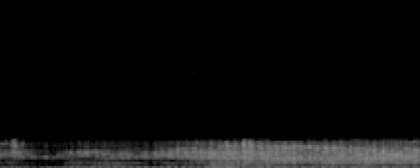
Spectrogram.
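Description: Motorcycle engine running as it rides up and pulls in close, growing steadily louder. It is picked up by a CCTV camera's microphone, so it sounds thin and muffled.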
